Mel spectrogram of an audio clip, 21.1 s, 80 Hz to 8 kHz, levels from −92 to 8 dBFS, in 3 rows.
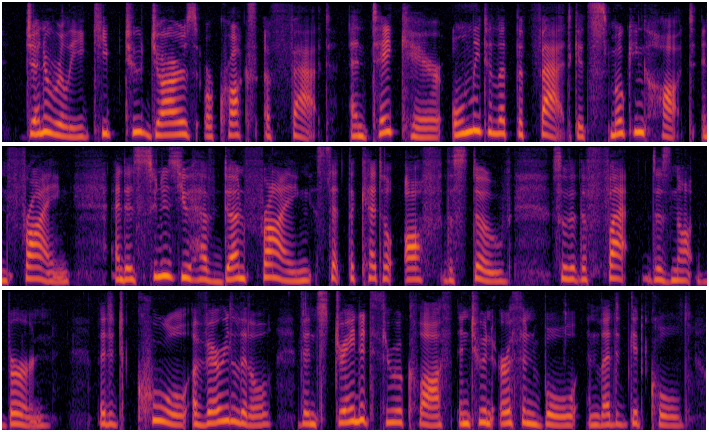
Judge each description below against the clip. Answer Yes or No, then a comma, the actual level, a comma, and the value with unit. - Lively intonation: No, average, 4.0 semitones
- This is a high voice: Yes, high, 225 Hz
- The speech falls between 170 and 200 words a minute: Yes, average, 180 wpm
